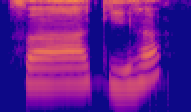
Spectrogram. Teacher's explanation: الف مدہ کی وجہ سے فا کو لمبا کیا، اور کسی چیز کو نہیں کیا ، کی ہا کو لمبا نہیں کیا، فاکہہ اس طرح پڑھا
